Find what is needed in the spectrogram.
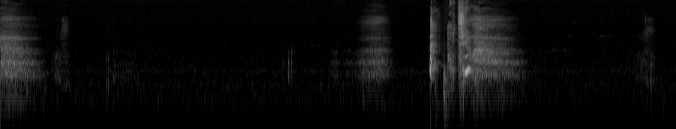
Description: Sneezing fit to wish someone Happy Birthday....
